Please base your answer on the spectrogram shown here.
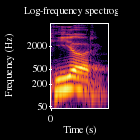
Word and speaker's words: hear: হয় হিয়ার বা হিয়ার, মানে অনেকটা ই এবং এর মাঝামাঝি উচ্চারণ, হিয়ার, HEAR, হিয়ার।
